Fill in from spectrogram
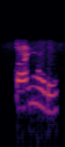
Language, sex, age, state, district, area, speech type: Kannada, female, 18-30, Karnataka, Gadag, urban, conversation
